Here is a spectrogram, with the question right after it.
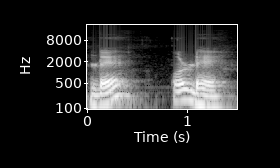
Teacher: और मूर्धा, मूर्धा यानी कि हमारे मुंह का ऊपर वाला हिस्सा जो होता है, दांत के थोड़े से पीछे वाला ऊपर की साइड, मूर्धा को झटके से, मतलब जब हम बोलेंगे तो टक से लगेगी और कुछ दूर तक छू कर के आता है, तो वे कहलाते हैं उत्क्षिप्त व्यंजन।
